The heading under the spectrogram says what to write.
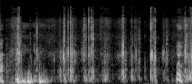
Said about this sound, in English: So I went home, I got it, and I did a little recording on my phone that was like this. And I scratched my jeans like this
